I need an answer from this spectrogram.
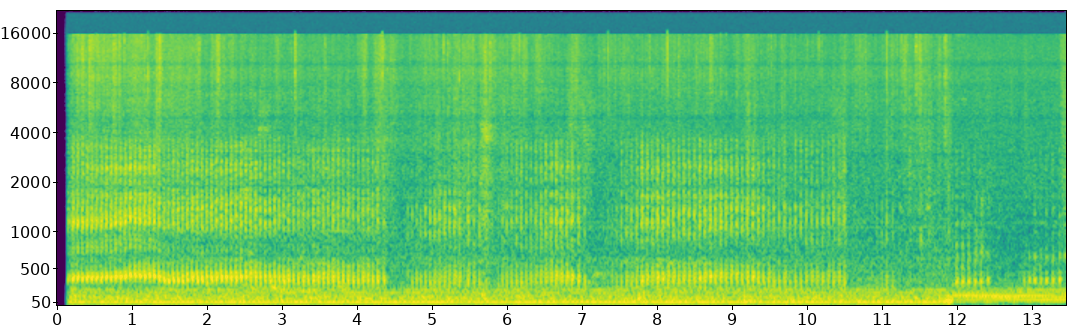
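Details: Hairless skinny guinea pig females, kept together, rumble strutting as a dominance display meaning "back off, this is mine", a possible start of a fight; a low, steady, rapidly pulsing rumble continuing throughout, with faint higher squeaks and indoor room tone.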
